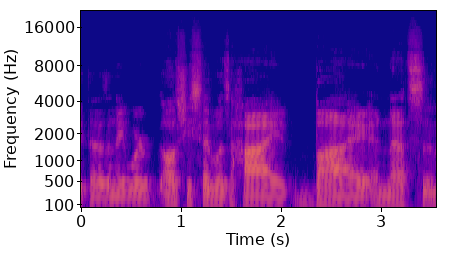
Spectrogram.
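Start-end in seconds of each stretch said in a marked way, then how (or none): none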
